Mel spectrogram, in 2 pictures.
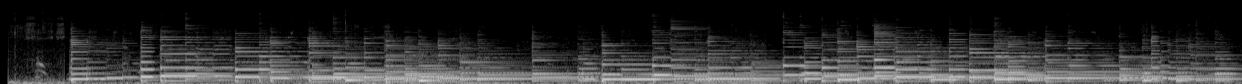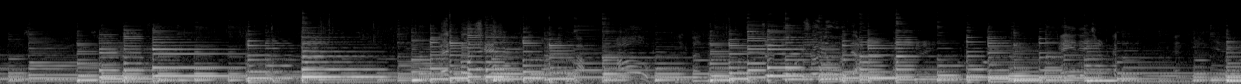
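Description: Background music on acoustic guitar: a continuous run of plucked notes and strummed chords.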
